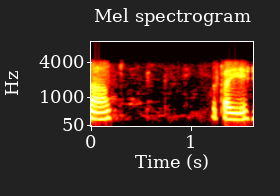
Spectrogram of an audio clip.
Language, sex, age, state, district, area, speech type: Hindi, female, 60+, Uttar Pradesh, Hardoi, rural, conversation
